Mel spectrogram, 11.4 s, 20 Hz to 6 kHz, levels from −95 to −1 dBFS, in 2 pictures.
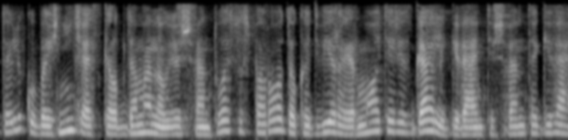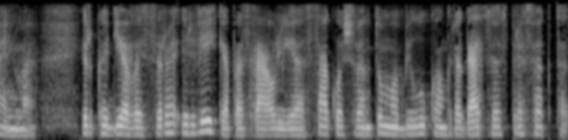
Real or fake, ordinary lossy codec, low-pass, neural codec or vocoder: real; AAC, 24 kbps; 5.4 kHz; none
